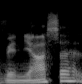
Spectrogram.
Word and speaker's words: vinyasa: But you're trained in active and slow flow vinyasa.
